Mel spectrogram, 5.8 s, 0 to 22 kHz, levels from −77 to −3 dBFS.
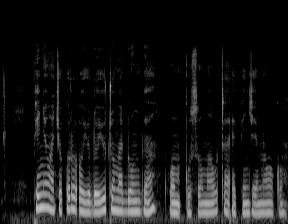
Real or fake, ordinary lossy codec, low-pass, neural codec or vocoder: real; none; 10.8 kHz; none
